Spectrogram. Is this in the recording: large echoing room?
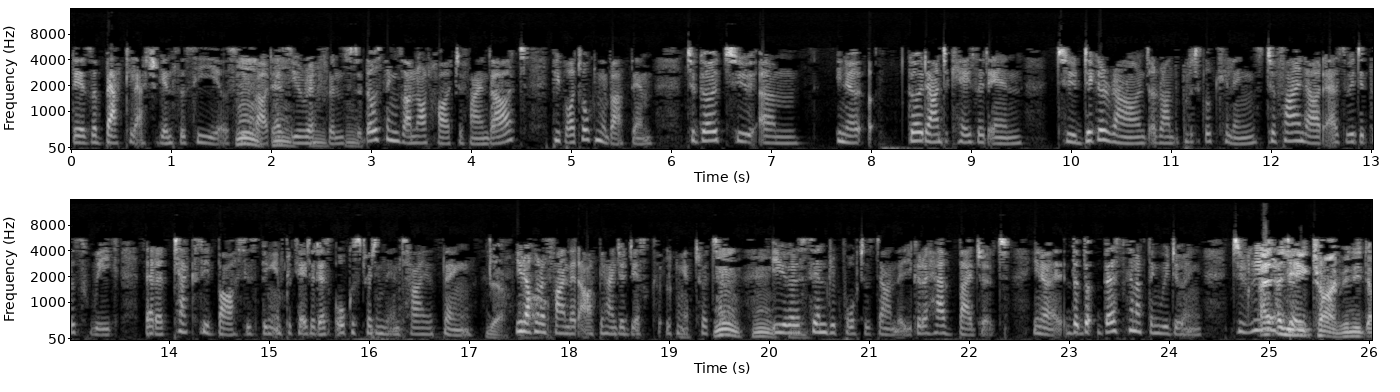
no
